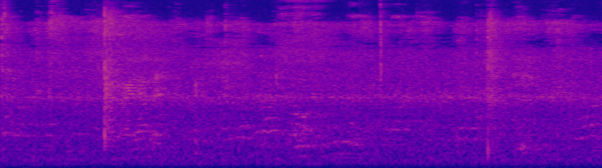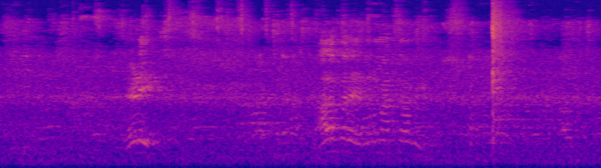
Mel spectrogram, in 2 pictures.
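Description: A badminton racket strikes a shuttlecock with a sharp pop.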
